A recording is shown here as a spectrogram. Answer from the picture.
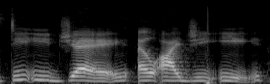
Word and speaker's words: dejlige: I just thought it was so cute, and it looks crazy when you say it, or when you spell it out, it looks crazy. It is Dejlige.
